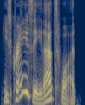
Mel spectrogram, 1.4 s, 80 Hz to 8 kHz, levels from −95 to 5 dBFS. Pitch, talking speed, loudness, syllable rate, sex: 240 Hz, 170 wpm, -20 LUFS, 4.2 syllables/s, female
